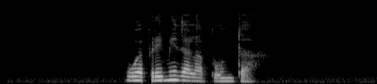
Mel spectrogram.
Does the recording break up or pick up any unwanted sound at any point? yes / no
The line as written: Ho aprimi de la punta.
no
